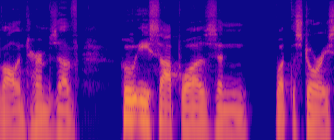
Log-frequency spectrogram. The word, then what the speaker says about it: Aesop: So while that's brewing in the background, and you corrected me on the pronunciation, so thank you for that, Aesop.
